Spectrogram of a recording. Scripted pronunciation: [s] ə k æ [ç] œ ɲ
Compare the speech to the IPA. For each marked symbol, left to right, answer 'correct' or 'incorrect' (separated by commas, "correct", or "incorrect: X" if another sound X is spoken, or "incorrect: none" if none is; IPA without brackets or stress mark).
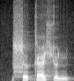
incorrect: ɬ, correct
